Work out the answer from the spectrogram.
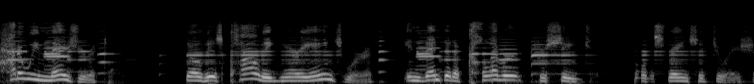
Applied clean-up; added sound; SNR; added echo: neural mask model RNNoise.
